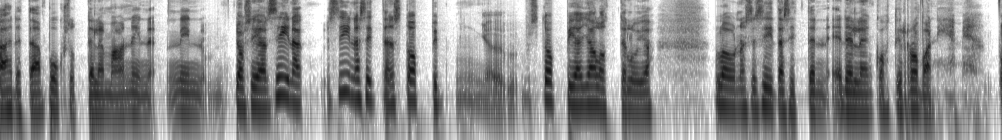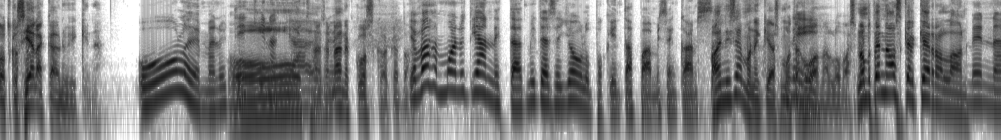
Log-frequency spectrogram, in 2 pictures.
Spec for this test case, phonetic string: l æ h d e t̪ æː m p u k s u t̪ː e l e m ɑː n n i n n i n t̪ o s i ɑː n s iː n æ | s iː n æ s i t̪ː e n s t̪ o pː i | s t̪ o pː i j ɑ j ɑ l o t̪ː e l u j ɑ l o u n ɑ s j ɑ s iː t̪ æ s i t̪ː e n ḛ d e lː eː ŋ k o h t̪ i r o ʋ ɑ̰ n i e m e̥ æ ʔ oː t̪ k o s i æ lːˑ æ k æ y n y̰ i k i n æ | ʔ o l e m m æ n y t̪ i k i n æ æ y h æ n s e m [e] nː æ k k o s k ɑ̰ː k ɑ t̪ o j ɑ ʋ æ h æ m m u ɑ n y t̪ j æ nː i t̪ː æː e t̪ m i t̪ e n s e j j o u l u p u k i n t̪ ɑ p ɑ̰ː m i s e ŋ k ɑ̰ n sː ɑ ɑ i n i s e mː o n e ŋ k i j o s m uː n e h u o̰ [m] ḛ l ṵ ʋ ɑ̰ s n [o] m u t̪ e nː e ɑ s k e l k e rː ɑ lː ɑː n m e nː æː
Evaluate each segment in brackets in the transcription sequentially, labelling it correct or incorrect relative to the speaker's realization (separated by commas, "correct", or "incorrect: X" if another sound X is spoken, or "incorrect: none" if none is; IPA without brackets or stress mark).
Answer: incorrect: æ, correct, correct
